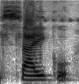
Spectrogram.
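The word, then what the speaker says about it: psycho: For example साइको। साइको में आप a word के शुरू में ही ज्यादातर आता है। साइको में आप देख रहे हैं कि पी एस एक साथ आ रहा है तो यहाँ पे हम पी को प्रोनाउंस नहीं करते हैं, पी लेटर साइलेंट रहता है।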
